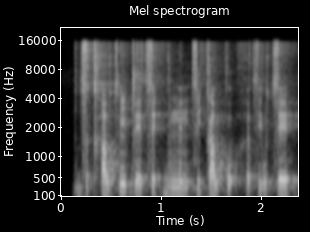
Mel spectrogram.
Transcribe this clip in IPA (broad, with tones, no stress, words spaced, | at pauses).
d͡zə˧kʰa˧wt͡sĩ˥˧ t̪e˨˩t͡se˦k̚ ɡu˧n̪ẽ˧n t͡si˧ka˧wko˨ʔ hə˨˩t͡sju˧ t͡se˦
